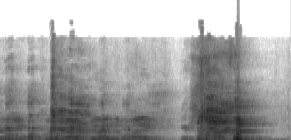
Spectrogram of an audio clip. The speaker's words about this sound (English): Can't stop coughing.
